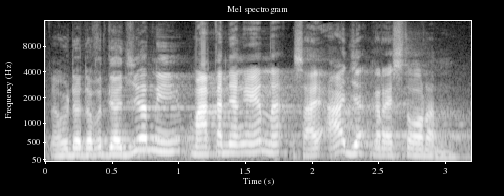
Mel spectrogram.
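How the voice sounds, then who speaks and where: A man's voice: high-pitched, fast. A young man preaching a sermon, telling stories and speaking straight to the congregation. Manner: storytelling, animated, addresses congregation directly. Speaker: evangelist preacher. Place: church hall. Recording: long church hall reverb.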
